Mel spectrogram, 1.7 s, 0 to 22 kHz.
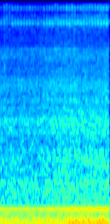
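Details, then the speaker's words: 2013 Dodge Charger R/T heater blower stepped through speeds after replacing blower motor and resistor (previously only high worked): even, steady mid-pitch fan hum and smooth airflow rush, no rattle or squeal; normal operation. "As you can see, it's on one and the heater is blowing. I'm just going to let you hear it."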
